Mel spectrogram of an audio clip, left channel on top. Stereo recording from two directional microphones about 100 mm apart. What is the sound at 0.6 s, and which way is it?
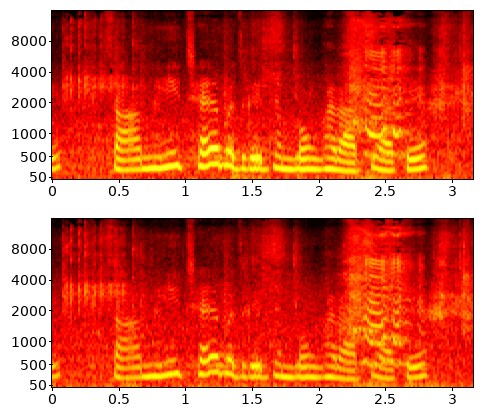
Mantra, 15° left (ahead or behind).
